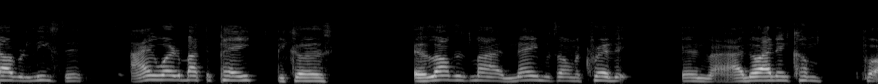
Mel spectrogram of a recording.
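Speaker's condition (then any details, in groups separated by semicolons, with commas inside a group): Cerebral palsy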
